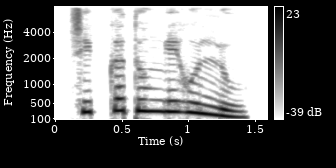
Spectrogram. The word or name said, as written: ಚಿಕ್ಕತುಂಗೆಹುಲ್ಲು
